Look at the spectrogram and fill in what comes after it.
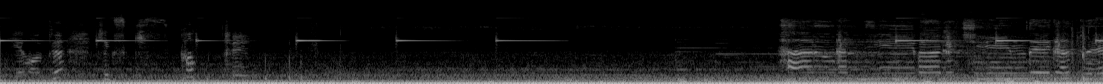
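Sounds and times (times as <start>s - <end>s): car engine idling: 0.0s - 11.0s
car warning beep: 0.0s - 11.0s.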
